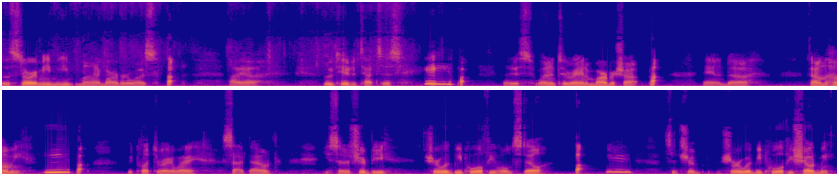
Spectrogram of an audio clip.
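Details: Adult man with Tourette syndrome whose speech is interrupted by vocal tics; vocal tics of Tourette syndrome.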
